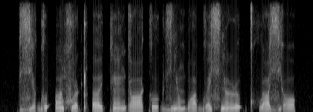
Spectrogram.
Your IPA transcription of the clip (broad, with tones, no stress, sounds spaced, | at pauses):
zʲ ɒ˨ ɡ ʊ˨ ʔ ɑ̃˦ xʷ ɒ˨ ʈ ʔ ʌ˦ ɪ̯ k ɛ̃˨ ɡ ɑ˦ k ʊ˨ ɡ zʲ ɔ̃˨ b ɑ˦ ɡʷ ɛ˨ sʲ ɔ̃˦ ɭ ʊ˦ ʔ kʷʰ ɑ˦ zʲ ɔ˨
